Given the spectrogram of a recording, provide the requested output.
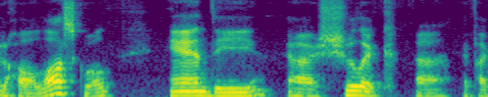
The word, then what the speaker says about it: Schulich: studies at Osgood Hall law school and the Schulich if I pronounce that correctly School of Business Elle welcome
